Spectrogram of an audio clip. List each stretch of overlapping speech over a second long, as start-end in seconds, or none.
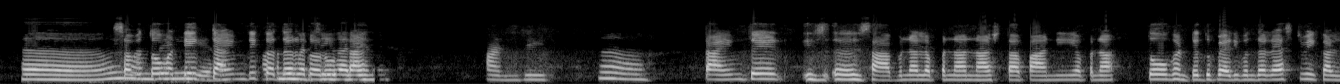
1.2-3.7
